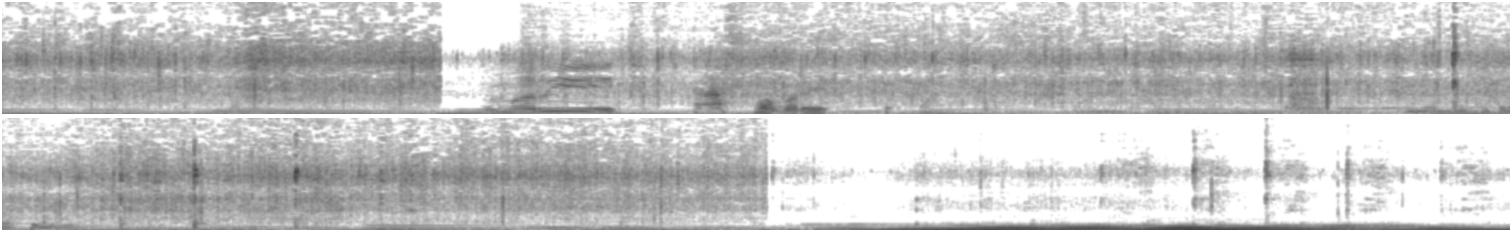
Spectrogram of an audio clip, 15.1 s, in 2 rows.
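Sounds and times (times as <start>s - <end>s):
onions sizzling in a wok: 0.0s - 15.0s
soft background music: 0.0s - 15.0s
spatula scraping a pan: 6.3s - 10.5s.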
